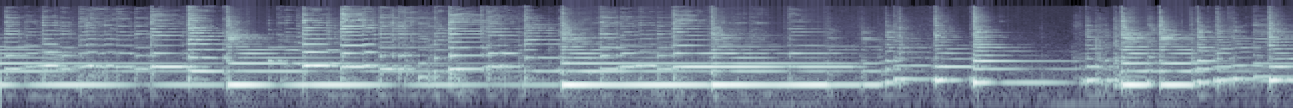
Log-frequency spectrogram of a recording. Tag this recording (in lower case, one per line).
mandolin
music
